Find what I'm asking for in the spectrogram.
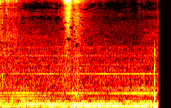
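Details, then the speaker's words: Air conditioner with fan and compressor not running on a hot day. Steady low electrical hum as the motors try but fail to turn; a stick push starts the fan. Cause: dead dual run capacitor, replaced with a new one. "You can hear the noise mmmmmmm Now .. This means that the fan or the compressor can not work because it tries to move but it can not move"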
